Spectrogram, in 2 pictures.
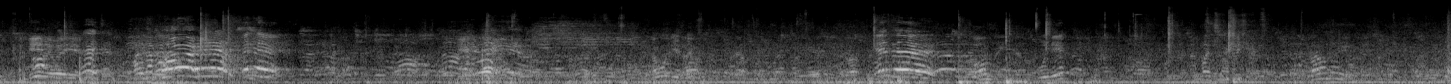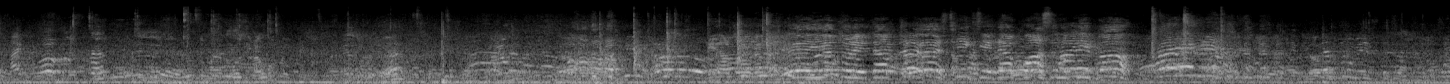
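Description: Young men shout to one another on an outdoor court.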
